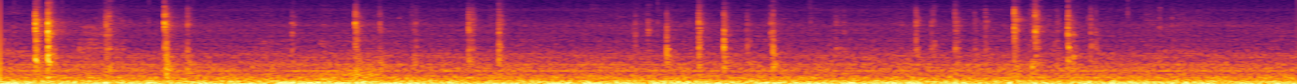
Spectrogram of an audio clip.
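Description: Computer keyboard keys tapped in an irregular string of sharp clicks as a word is typed, over a steady low hum.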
